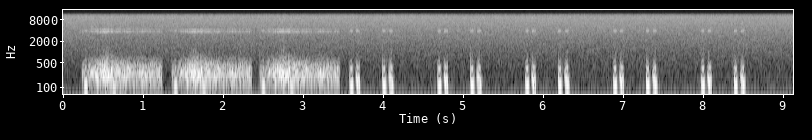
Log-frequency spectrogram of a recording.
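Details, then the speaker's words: Wide, fixed splitting of the second heart sound. "desdoblamiento amplio y fijo del segundo ruido"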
